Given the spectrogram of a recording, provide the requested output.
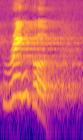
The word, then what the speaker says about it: wrinkle: Okay, we don't pronounce this W.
